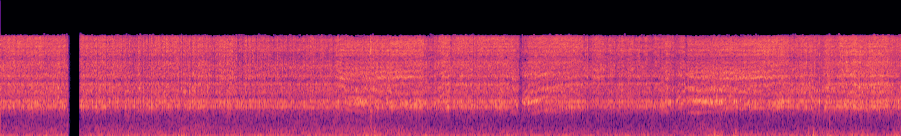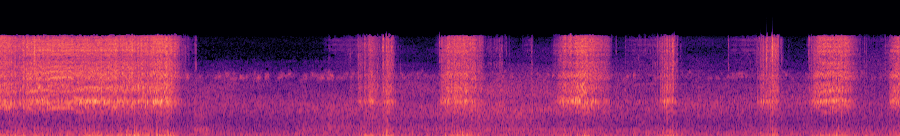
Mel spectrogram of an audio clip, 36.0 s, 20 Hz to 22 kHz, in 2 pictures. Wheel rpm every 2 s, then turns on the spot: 110, 120, 110, 120, 120, 100, 110, 110, 110, 120, 110, 10, 0, 30, 20, 20, 0, 30.
22-24 30-32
